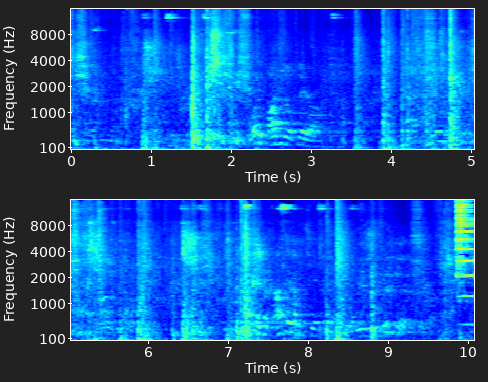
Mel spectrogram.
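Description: Boxing gloves thud sharply against each other in quick bursts.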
